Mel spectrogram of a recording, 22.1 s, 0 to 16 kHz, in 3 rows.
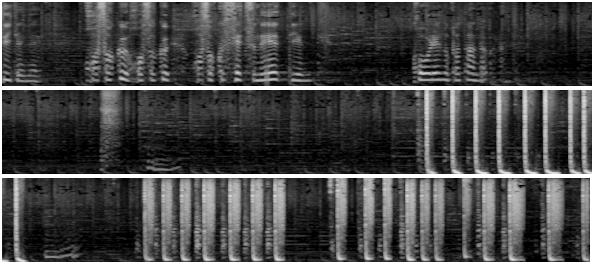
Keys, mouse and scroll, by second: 0.5 click, 2.5 click, 3.8 click, 4.4-5.5 drag, 7.6 click, 8.4-9.1 drag, 9.8 click, 10.3 click, 11.6 click, 15.9 click.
